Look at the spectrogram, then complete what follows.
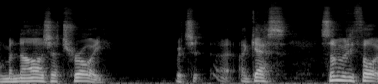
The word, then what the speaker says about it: Troi: It's just she's Troy, right? Councillor Troy. It's not pronounced Trois.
